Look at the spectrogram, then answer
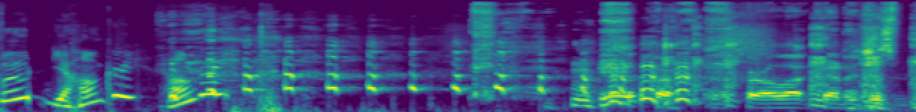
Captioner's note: high-pitched giggling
